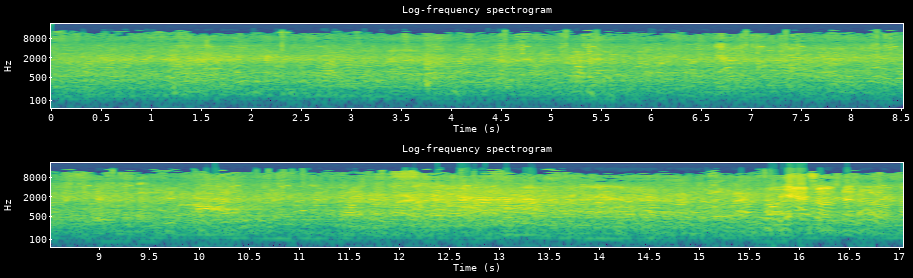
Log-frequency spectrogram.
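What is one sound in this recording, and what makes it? A large crowd chatters loudly in a big echoing hall.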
